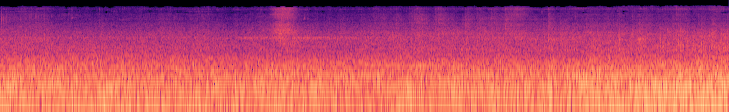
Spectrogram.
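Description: Wheels of several rolling suitcases rumbling steadily over a hard floor as they are pulled along.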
